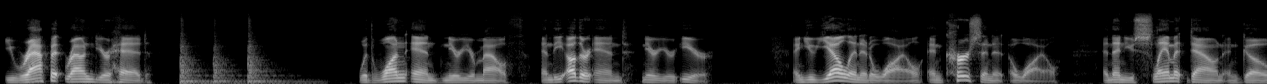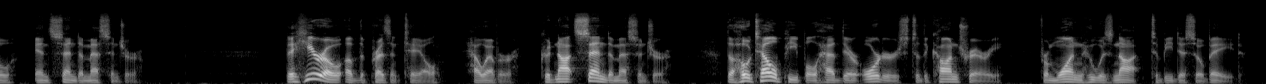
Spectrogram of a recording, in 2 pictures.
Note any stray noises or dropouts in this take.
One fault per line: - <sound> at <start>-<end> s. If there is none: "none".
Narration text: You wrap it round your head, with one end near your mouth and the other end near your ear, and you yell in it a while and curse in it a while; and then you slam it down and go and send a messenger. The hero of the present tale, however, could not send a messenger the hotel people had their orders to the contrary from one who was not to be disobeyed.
- thud at 1.8-3.3 s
